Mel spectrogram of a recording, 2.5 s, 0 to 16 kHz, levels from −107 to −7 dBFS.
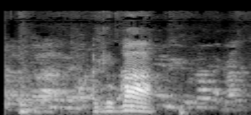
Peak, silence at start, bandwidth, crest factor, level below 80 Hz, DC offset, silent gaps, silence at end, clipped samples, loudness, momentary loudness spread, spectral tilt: -2 dBFS; 0.05 s; 11.5 kHz; 20 dB; -52 dBFS; under 0.1%; none; 0.1 s; under 0.1%; -21 LUFS; 21 LU; -6.5 dB/octave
